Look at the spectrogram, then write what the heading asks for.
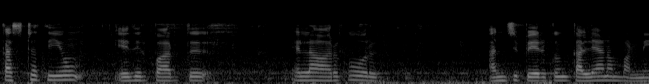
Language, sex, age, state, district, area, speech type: Tamil, female, 60+, Tamil Nadu, Mayiladuthurai, rural, spontaneous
